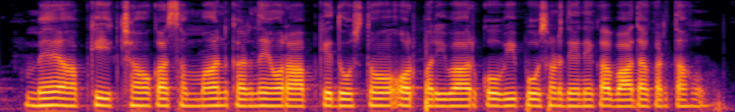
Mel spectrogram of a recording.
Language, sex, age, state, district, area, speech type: Hindi, male, 18-30, Madhya Pradesh, Gwalior, urban, read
